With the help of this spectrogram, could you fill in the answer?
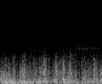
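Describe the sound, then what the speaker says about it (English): Wind gusts buffet the microphone at an Appalachian Trail campsite, a low rumbling whoosh that stays close and steady through a brief moment with no speech. "it's kind of windy here"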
